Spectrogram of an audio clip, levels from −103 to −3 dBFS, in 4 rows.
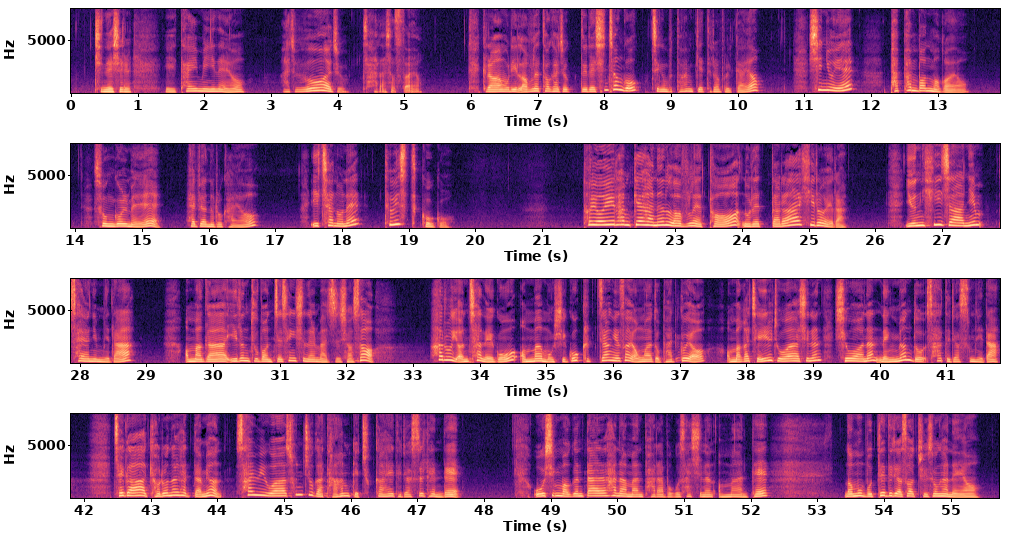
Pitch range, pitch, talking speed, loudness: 175-250 Hz, 210 Hz, 230 characters per minute, -15 LUFS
